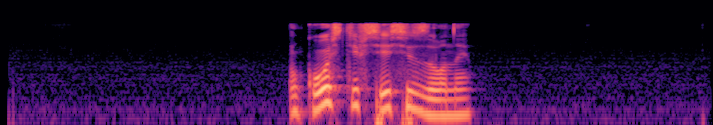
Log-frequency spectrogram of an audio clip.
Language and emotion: Russian, neutral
